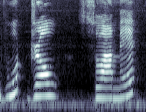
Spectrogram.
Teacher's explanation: nhấn giọng ở từ vuốt râu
